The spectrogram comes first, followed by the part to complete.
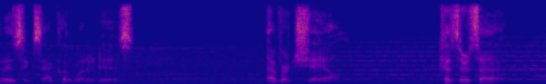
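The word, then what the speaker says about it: Evergaol: Ever jail. Because there's a I used to pronounce that with a hard G.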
